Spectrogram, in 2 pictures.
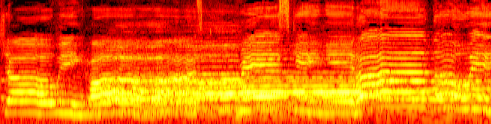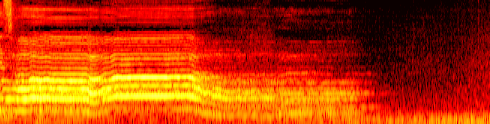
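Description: All-male a cappella group singing in close harmony, several voices holding chords with slight vibrato; the singing fades away about ten seconds in.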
